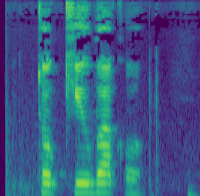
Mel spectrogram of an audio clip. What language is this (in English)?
Urdu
